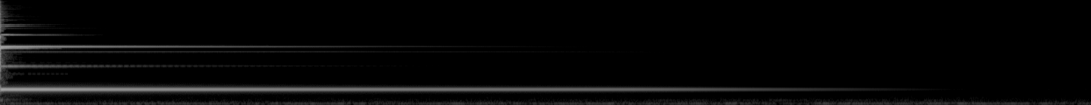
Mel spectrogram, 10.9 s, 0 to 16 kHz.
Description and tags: University of North Texas Gamelan Bwana Kumala Ugal recording 12. Recorded in 2006.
